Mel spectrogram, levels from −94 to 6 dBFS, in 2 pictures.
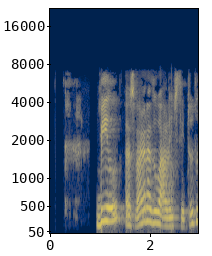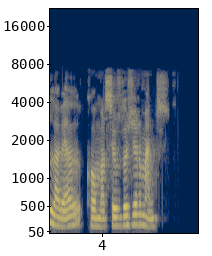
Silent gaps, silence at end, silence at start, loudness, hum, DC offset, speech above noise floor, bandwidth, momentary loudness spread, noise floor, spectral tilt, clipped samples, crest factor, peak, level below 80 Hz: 0.81-0.92 s, 3.65-3.69 s; 0.6 s; 0.3 s; -15 LUFS; none; under 0.1%; 22 dB; 7.6 kHz; 16 LU; -37 dBFS; -4.5 dB/octave; under 0.1%; 14 dB; -2 dBFS; -56 dBFS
